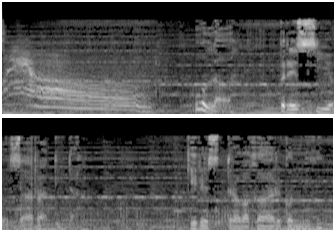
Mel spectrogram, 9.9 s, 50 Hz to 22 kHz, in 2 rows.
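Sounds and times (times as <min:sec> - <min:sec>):
cat meowing: 0:00.0 - 0:02.4
speech: 0:03.0 - 0:03.5, 0:04.2 - 0:06.2, 0:07.8 - 0:09.9.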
